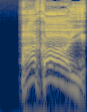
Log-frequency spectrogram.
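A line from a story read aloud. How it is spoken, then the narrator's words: Irritated shout. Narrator (Russian): раздраженно выкрикнул Виноградов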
